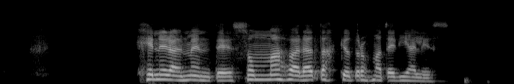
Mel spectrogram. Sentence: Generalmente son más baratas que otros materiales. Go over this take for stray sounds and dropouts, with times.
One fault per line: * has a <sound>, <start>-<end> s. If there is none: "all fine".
all fine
